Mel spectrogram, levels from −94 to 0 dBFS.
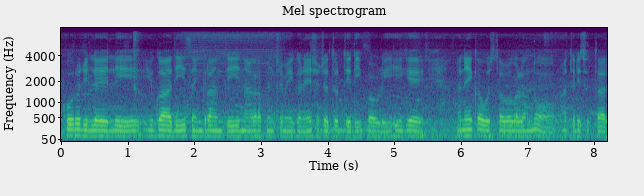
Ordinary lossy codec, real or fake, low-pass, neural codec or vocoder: none; real; 7.2 kHz; none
